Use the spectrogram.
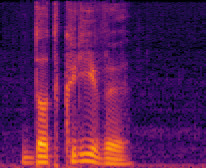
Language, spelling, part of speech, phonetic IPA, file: Polish, dotkliwy, adjective, [dɔˈtklʲivɨ], Pl-dotkliwy.ogg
